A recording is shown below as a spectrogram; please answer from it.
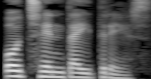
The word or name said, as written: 83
